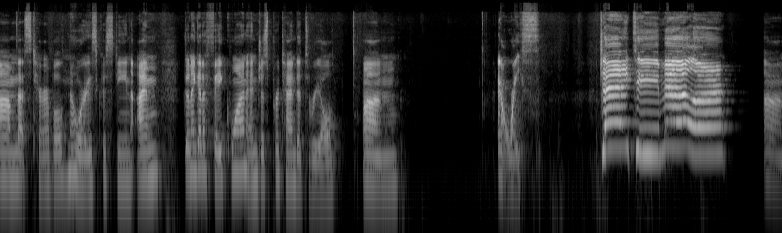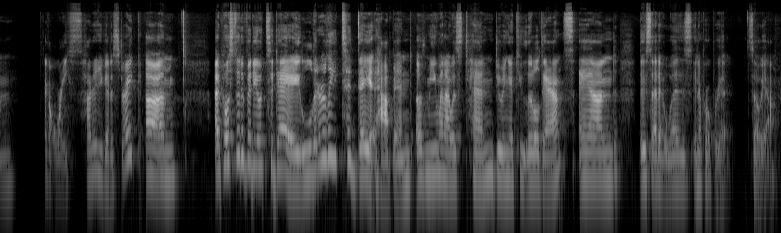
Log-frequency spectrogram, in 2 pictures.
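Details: Adult woman with Tourette syndrome whose vocal tic phrase "I got rice" interrupts her speech during a livestream; vocal tics (Tourette syndrome).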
